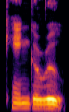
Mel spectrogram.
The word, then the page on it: kangaroo: American English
